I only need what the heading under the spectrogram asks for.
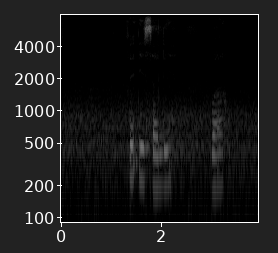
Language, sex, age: Northern Sotho, female, 27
